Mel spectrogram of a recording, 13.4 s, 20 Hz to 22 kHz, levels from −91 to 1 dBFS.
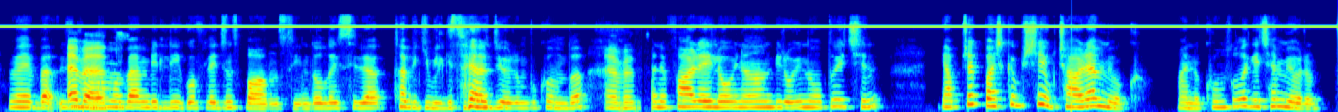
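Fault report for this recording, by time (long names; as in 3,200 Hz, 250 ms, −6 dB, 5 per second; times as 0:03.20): whistle 8,100 Hz −30 dBFS
0:10.72: drop-out 3.1 ms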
